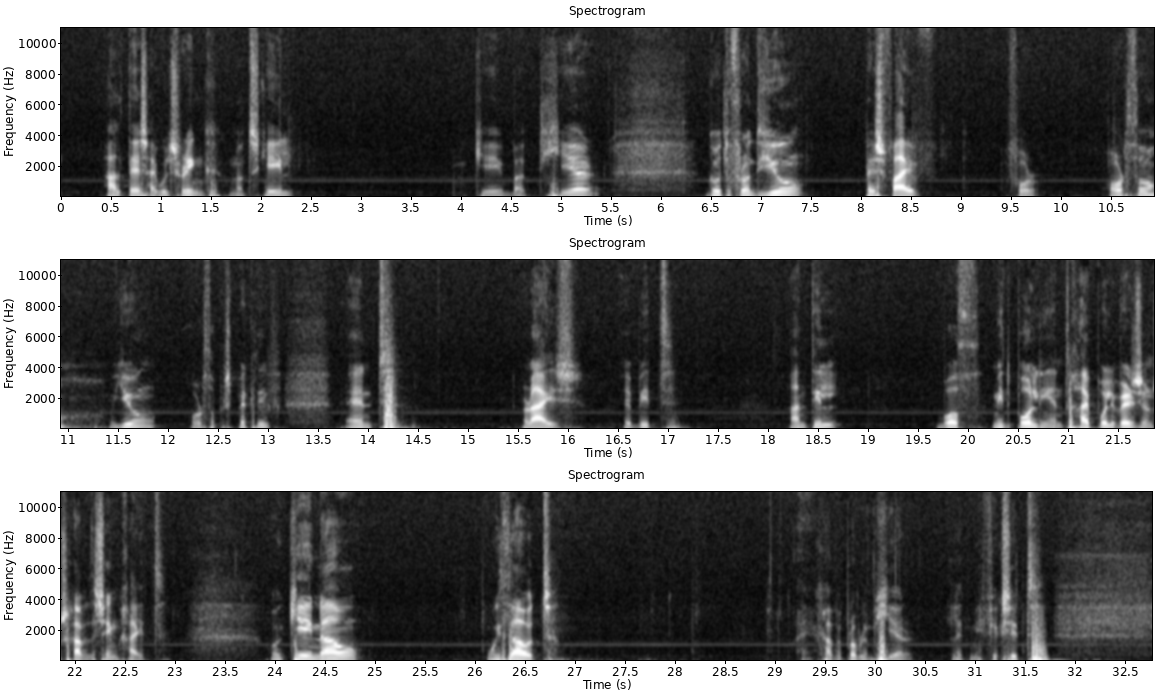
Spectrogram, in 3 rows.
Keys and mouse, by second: 2.5 alt+s, 7.0 KP_1, 7.7 KP_5, 22.8 KP_7, 24.7 Tab, 29.8 Tab, 30.7 KP_Decimal.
